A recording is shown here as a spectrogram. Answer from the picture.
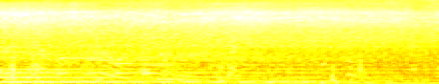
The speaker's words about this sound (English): Hand me the garden hose. Okay. It's right behind you. Here. Okay, quick, now stand back. Look out for the splashes.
